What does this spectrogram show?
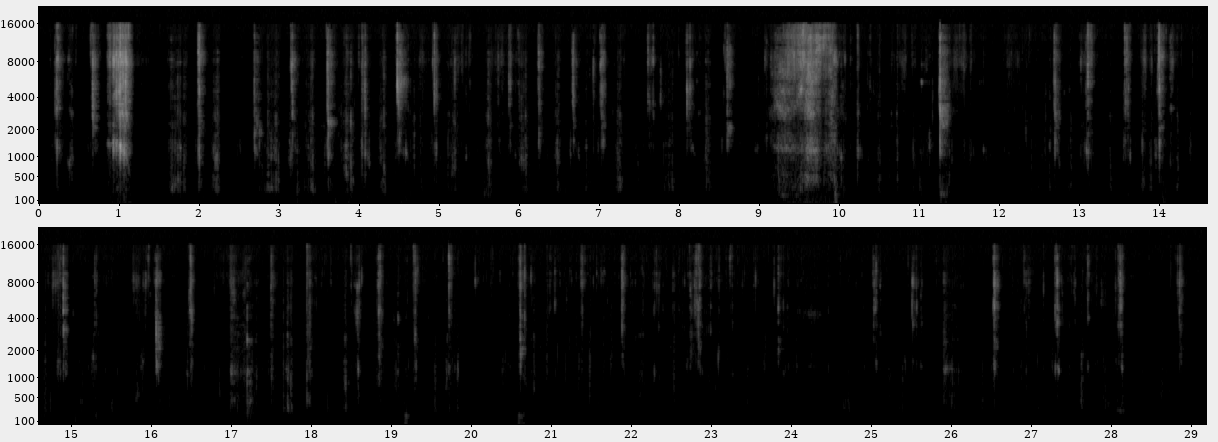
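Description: Close-miked eating: a person chewing and crunching through curry, rice and chicken, with wet mouth clicks and smacks throughout. A loud crunch about a second in comes as a piece of raw onion is bitten, and a brief rushing, noisy sound follows about a third of the way in.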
